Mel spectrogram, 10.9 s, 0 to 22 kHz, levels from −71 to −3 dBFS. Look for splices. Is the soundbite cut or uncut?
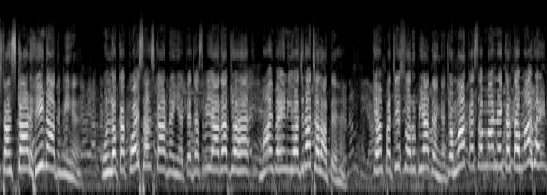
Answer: uncut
